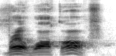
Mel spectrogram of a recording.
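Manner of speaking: ordinary delivery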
